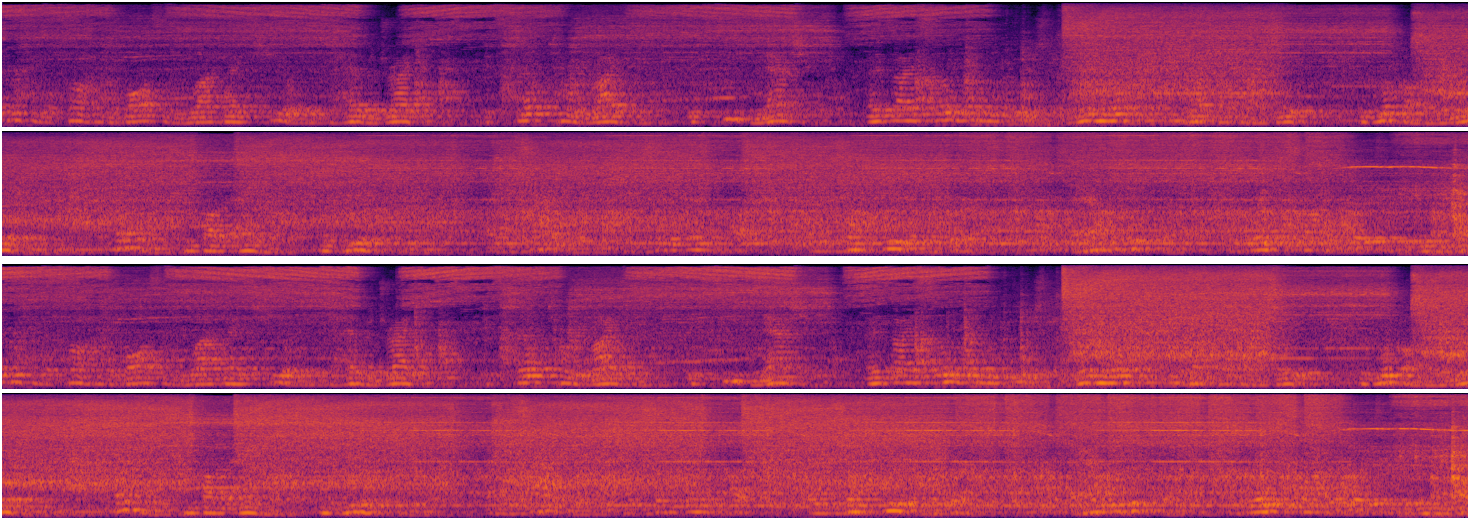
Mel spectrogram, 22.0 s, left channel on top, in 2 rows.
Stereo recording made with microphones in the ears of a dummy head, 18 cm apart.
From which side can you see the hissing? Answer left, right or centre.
right.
